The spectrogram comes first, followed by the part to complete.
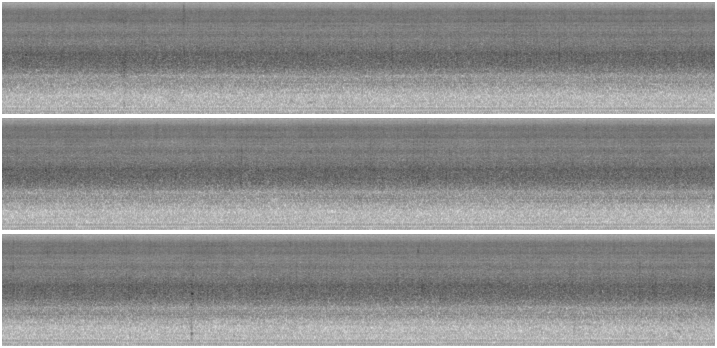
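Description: Large park fountain running, its water jets falling into the pool as a steady rushing hiss, with a faint steady low hum beneath.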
